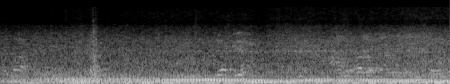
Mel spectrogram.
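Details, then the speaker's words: Used-car inspection, engine started after checking for hose leaks and timing cover seal seepage: smooth even low drone with steady hum, no ticking or rattling; normal idle. "Jadi ini untuk mobil ini contoh kita keadaan mesin dalam eh sangat normal ya dalam kondisi sangat normal jadi tidak"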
